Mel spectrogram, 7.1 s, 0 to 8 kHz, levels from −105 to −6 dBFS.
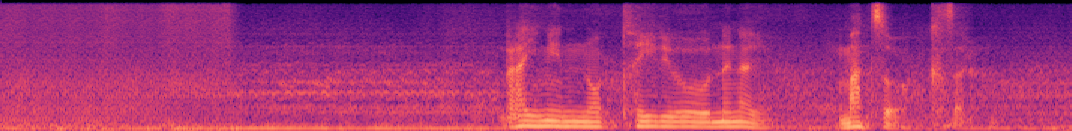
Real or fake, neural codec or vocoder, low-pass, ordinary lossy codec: fake; codec, 16 kHz in and 24 kHz out, 0.9 kbps, LongCat-Audio-Codec, fine tuned four codebook decoder; 7.2 kHz; none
